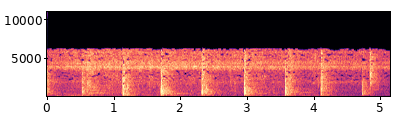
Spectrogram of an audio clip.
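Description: Footsteps on stairs leading up to a terrace overlooking the town of Kvadarce and the Tikveš valley: about eight steady, evenly spaced scuffing thuds, each fading quickly, with a faint continuous high-pitched buzz underneath.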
